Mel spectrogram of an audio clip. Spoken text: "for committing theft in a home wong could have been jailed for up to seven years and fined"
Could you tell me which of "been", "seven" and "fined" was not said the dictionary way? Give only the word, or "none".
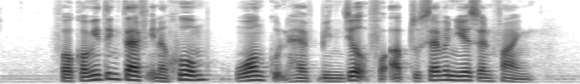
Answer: fined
